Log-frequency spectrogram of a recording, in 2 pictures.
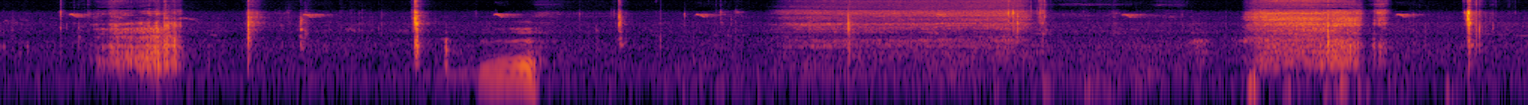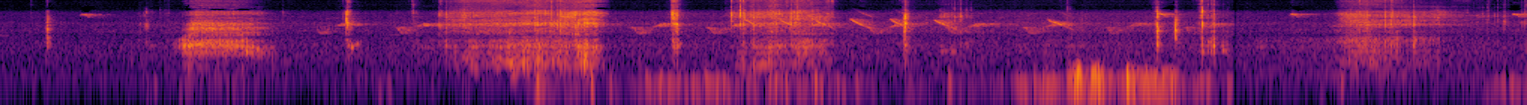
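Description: A man slurps and chews food loudly, close by.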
